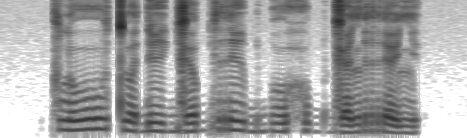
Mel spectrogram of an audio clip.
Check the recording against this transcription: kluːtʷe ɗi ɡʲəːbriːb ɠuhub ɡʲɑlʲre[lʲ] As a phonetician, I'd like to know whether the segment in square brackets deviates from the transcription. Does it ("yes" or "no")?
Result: no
